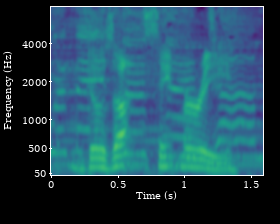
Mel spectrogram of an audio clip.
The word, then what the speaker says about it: Dauzat St. Marie: Together, they make up Dauzat St. Marie. – Hey. How's everybody doing out there? – Look awesome.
